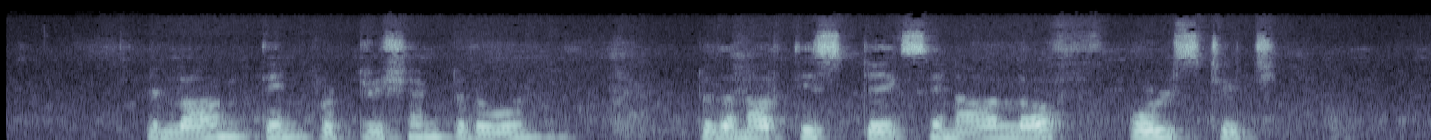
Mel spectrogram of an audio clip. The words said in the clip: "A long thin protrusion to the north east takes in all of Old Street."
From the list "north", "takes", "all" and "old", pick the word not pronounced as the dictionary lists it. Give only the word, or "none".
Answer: north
